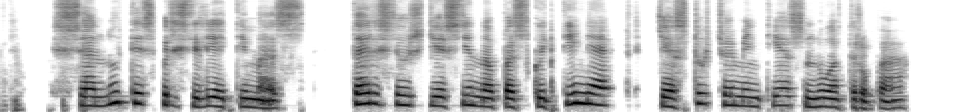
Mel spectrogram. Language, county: Lithuanian, Panevėžys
